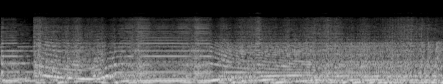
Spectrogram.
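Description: Moog modular synthesizer played live, with layered sustained notes. About a second in, one tone glides down in pitch and back up, and more gliding notes follow.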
